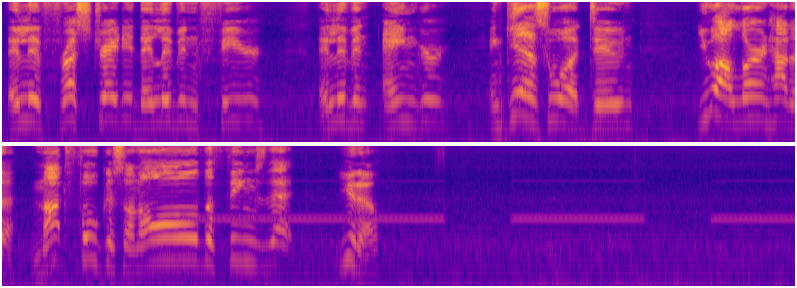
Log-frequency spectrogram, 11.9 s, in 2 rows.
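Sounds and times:
speech: 0.0s - 8.9s
low rumbling hum: 0.0s - 11.8s
Amber Alert emergency alert tone on phone: 7.5s - 9.2s, 9.8s - 11.8s.

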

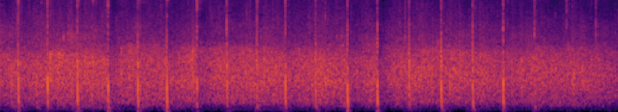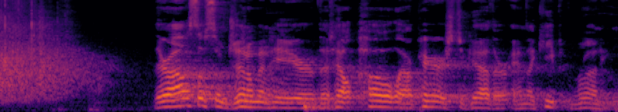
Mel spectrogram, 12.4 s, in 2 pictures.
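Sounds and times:
audience applause: 0.0s - 7.3s
speech: 7.8s - 12.3s.

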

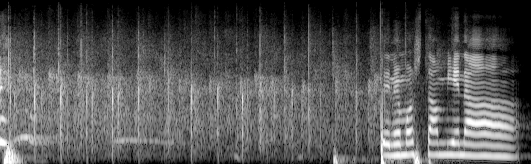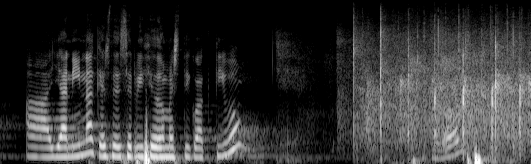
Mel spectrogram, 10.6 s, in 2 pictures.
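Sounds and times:
audience applause: 0.0s - 4.2s, 8.7s - 10.6s
speech: 3.9s - 7.9s.

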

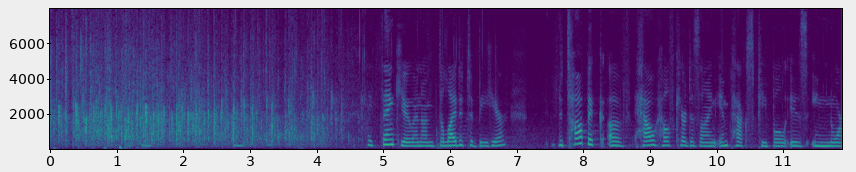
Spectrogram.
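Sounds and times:
audience applause greeting a speaker for an evening talk: 0.0s - 4.8s
speech: 4.8s - 7.0s, 7.6s - 11.8s.

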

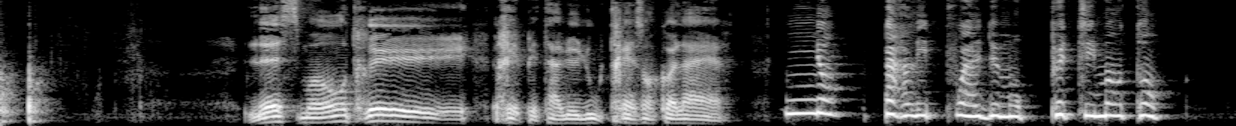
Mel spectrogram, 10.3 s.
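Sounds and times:
knock on a wooden door: 0.0s - 0.4s
speech: 2.1s - 10.2s.

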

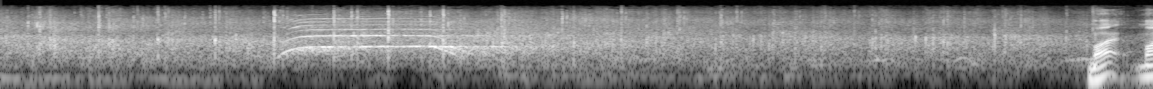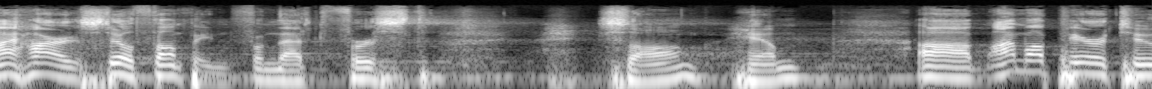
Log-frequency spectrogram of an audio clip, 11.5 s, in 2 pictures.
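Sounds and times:
audience applause after hymn: 0.0s - 5.6s
speech: 5.4s - 8.2s, 8.8s - 11.5s.

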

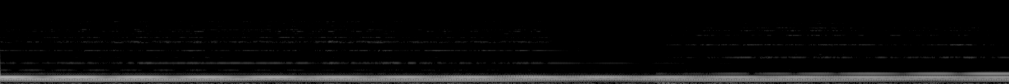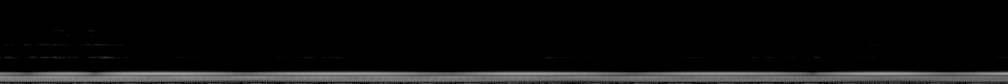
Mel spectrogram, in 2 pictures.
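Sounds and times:
singing bowls ringing: 0.0s - 20.1s.

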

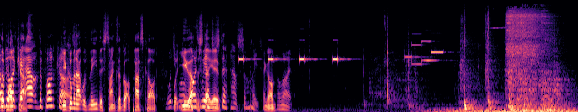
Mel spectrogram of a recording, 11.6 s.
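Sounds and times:
speech: 0.0s - 6.0s
electronic beeps and stepped tones: 4.8s - 7.1s, 8.1s - 9.2s
sci-fi sliding door sound effect: 8.0s - 11.5s.

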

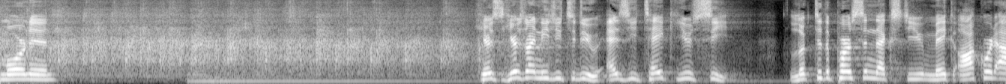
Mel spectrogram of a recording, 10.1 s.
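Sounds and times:
speech: 0.0s - 0.7s, 4.8s - 10.0s
crowd clapping hands: 0.0s - 5.7s
low sustained hum: 1.9s - 5.2s.

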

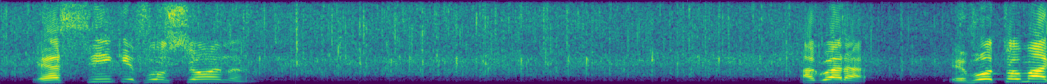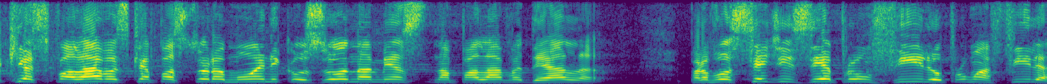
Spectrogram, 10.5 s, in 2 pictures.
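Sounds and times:
audience applause: 0.0s - 5.2s
speech: 0.2s - 1.4s, 4.0s - 10.4s.

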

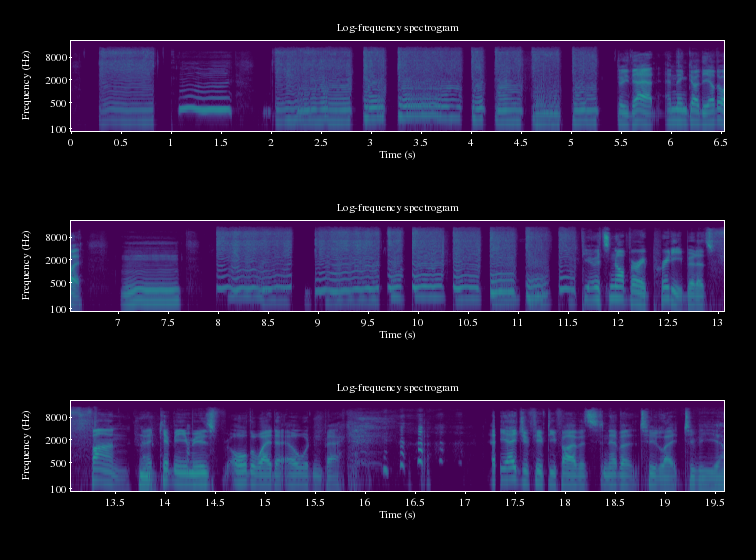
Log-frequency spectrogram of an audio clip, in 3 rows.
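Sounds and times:
lip buzzing: 0.3s - 5.4s, 7.0s - 11.7s
speech: 5.5s - 7.8s, 11.7s - 15.9s, 17.3s - 19.5s
laughter: 15.8s - 17.0s.

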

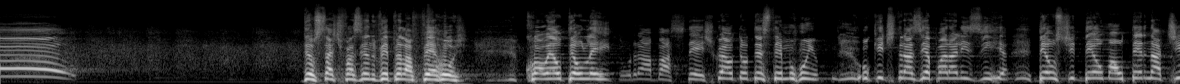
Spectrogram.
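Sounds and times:
audience applauding: 0.0s - 4.5s
speech: 3.0s - 11.8s.

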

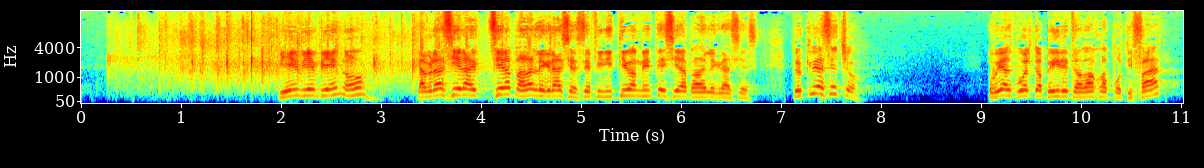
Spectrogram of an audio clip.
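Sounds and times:
audience applause: 0.0s - 5.0s
speech: 2.0s - 7.9s, 9.1s - 10.9s.

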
